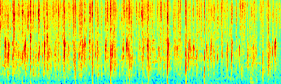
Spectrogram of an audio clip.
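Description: Audience applause at a community event in Quincy, a dense, steady wash of many hands clapping for the full stretch at moderate loudness, with no speech over it.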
